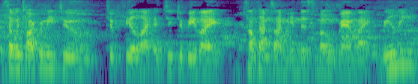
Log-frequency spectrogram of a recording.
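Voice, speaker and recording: A woman speaks at a fairly low pitch and a moderate pace. Her intonation is fairly even, with noticeable background noise behind her. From Cape Town, South Africa. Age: young. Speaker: teacher. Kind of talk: interview answer.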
